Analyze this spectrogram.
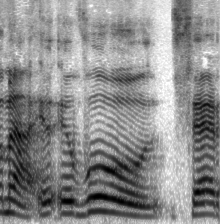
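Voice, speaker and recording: A man is speaking. His pace is very slow. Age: 60s. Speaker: economist. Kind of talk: expert talk at a meeting. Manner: hesitant, many fillers.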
